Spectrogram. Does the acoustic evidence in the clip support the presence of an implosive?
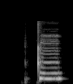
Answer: no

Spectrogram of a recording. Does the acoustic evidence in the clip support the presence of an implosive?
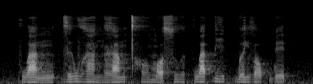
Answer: yes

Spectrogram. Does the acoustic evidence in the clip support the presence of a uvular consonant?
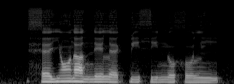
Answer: no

